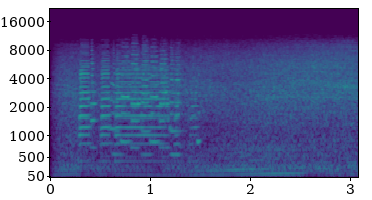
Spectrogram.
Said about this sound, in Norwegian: Du, der kom jeg på noe. Fordi eh, når han tuter det, Vi kan høre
